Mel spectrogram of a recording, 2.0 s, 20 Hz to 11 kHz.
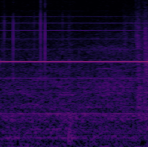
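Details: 7-year-old girl having an excessive labial frenum (muscle attachment between the front teeth) removed with a dental soft-tissue laser, without bleeding: steady high-pitched tone over a hissing background with faint chirps. Laser operating.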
